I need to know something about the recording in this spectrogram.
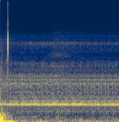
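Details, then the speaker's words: Xbox One console making this noise for some time: steady mid-pitched hum with a faint low buzz beneath, abnormal noise suspected from the power supply underneath (not confirmed). "Tá aí, pessoal, meu Xbox One. Já tem um tempo que tá fazendo esse barulho."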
